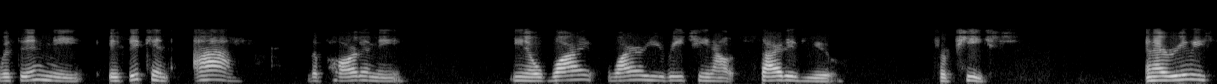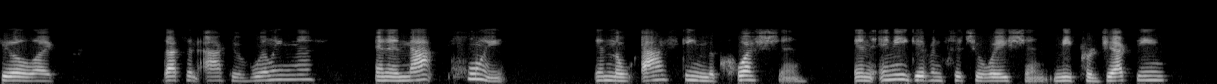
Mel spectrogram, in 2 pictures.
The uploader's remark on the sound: ACIM Daily Conference Call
